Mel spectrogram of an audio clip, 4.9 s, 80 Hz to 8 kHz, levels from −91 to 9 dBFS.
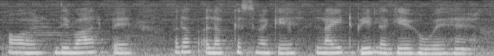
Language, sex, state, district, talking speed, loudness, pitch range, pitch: Hindi, female, Madhya Pradesh, Bhopal, 135 wpm, -15 LUFS, 195-215 Hz, 205 Hz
